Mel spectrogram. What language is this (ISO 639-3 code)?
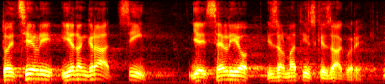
hrv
